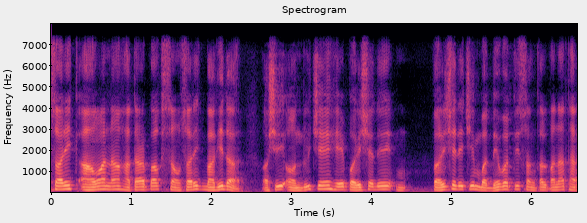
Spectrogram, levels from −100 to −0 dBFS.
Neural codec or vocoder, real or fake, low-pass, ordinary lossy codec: autoencoder, 48 kHz, 32 numbers a frame, DAC-VAE, trained on Japanese speech; fake; 7.2 kHz; none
